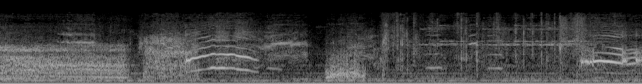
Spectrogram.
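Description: Creature sound effects for the Sumatran rat-monkey, a fanged snarling beast in the film: a shrill screech that rises and falls in pitch about two seconds in, a short harsh snarl just after, and another screech near the end.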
